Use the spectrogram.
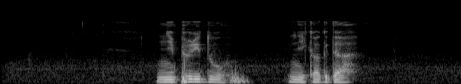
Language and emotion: Russian, neutral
